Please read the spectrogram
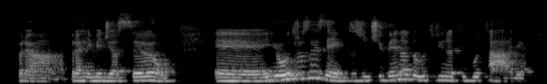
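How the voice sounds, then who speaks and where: Using an ordinary speaking voice, a woman talks fairly slowly at a fairly low pitch with ordinary pitch variation. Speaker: lawyer and researcher, speaker. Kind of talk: presentation.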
